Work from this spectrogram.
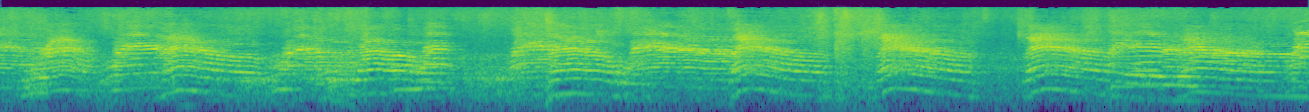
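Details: Several Siamese cats at bath time give long, drawn-out, yowling meows. Each cry rises and then sinks, and the cries overlap in a steady chorus, with short lulls partway through and again near the end.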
